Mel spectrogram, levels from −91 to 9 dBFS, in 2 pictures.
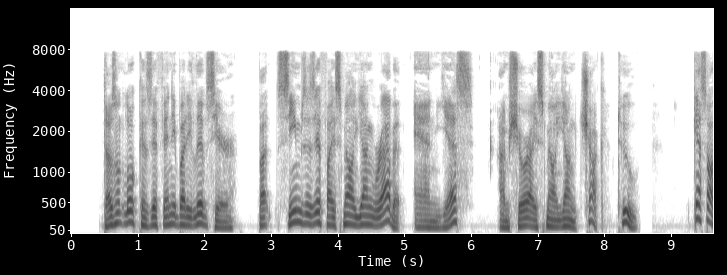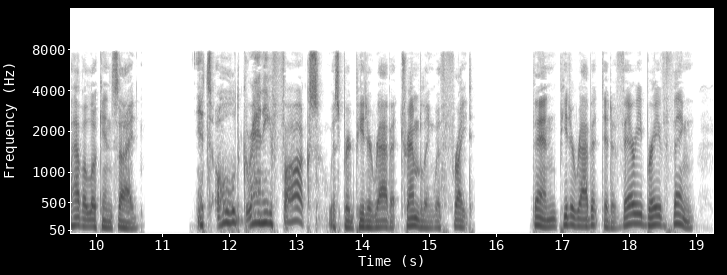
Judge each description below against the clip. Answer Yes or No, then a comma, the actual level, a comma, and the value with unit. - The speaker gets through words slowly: No, average, 150 wpm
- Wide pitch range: Yes, wide, 6.1 semitones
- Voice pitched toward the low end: Yes, low, 125 Hz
